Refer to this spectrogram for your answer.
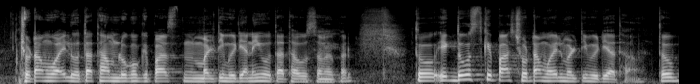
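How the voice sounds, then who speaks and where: A man with a fairly high pitch talks at a moderate pace against a quiet background. He has an unremarkable speaking voice. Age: young. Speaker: comic poet; interviewee. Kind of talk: interview. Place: home room. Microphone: handheld.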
